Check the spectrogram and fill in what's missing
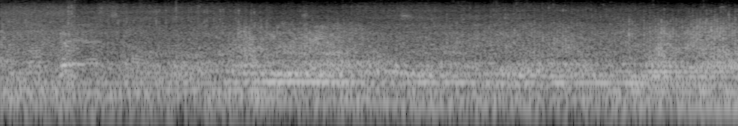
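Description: Steady droning roar of a warbird with radial engines passing close overhead at an airshow, engine note rumbling continuously with a slight swell midway, and a voice faintly audible beneath it.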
